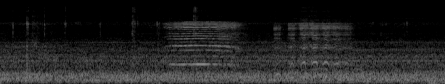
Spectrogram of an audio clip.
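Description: Two high-pitched bleats from a young animal: a clear call about two seconds in, then a rougher one just after. A steady background hiss runs under them.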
